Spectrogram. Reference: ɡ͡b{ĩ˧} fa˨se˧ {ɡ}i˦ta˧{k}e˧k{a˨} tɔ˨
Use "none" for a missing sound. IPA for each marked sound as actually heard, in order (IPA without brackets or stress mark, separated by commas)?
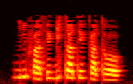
ĩ˧, ɡ, t, a˨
